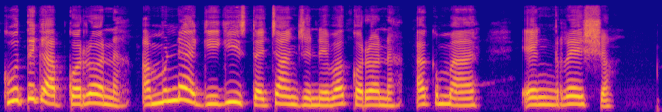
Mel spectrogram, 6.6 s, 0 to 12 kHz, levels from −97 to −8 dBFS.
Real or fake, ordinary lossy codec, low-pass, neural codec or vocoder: fake; none; 9.9 kHz; vocoder, 22.05 kHz, 80 mel bands, Vocos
